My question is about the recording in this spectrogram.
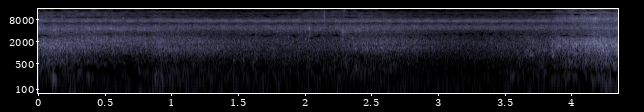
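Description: Small waves washing onto a pebble beach: a soft rushing hiss that swells just after the start and again, louder, near the end.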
